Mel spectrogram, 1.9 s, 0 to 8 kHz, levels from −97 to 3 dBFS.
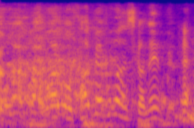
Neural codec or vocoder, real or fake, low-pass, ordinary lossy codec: codec, 24 kHz, 3.1 kbps, DualCodec; fake; 7.2 kHz; AAC, 48 kbps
